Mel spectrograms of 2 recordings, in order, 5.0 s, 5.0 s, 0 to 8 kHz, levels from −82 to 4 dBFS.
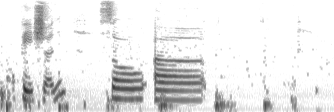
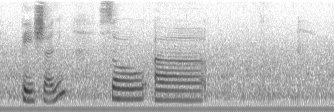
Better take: second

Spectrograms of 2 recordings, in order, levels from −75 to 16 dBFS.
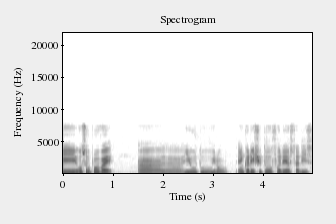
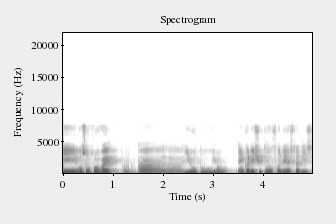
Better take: first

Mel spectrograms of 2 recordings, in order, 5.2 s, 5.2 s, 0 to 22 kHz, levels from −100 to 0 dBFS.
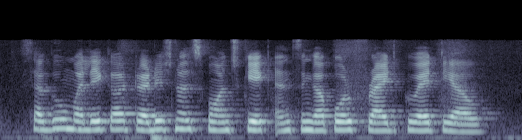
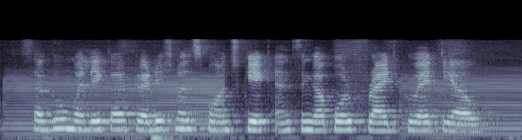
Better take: first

